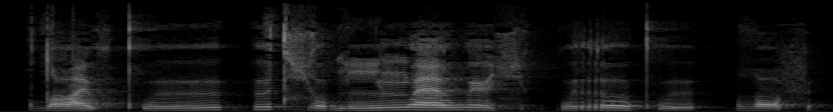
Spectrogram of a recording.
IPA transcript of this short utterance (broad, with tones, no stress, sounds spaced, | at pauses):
dˤ æː˧˩˧ xʷ kʷʼ ɯː˨˥ | ɯ˥ t ç o˧˩˧ ɡ ĩː˨˥ ŋʷ æː˥ w ø˥˩ ç | kʷ ɯ˨˥ r oː˥˩ kʷʼ ɯ˧˩˧ | ðˤ ø˧˩˧ f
